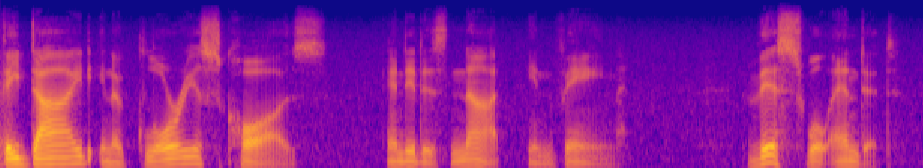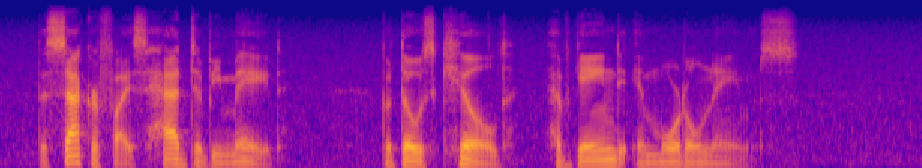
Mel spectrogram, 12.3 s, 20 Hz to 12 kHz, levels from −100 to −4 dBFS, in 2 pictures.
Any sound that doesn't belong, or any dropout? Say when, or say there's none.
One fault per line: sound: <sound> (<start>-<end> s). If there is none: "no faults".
no faults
